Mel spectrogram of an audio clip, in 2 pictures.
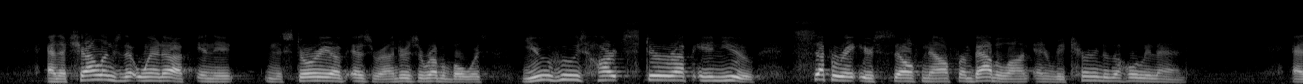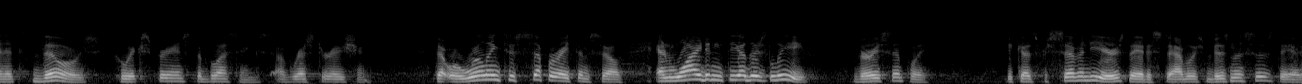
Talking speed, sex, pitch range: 155 wpm, male, 125-175 Hz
